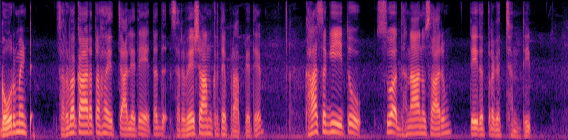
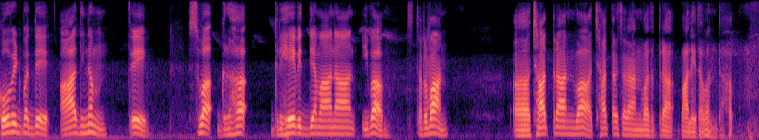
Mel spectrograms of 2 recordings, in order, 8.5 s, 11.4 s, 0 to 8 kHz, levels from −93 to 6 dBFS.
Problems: background sounds at intervals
